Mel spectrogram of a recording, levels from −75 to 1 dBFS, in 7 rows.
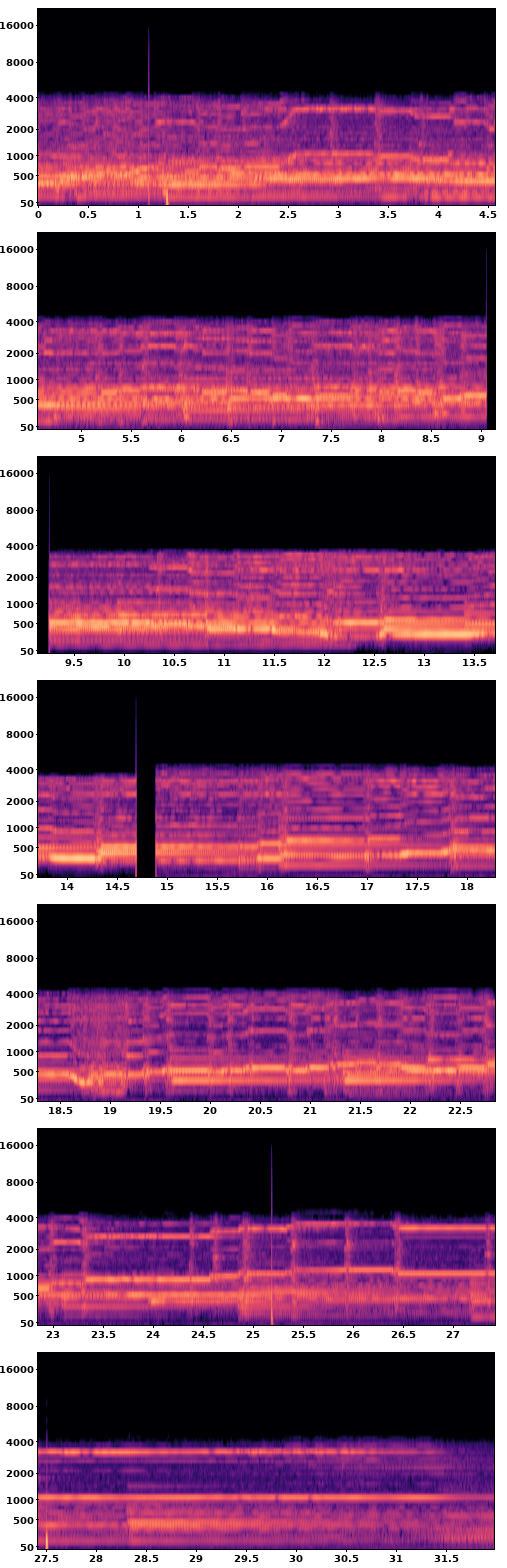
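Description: At 1.11 to 1.32 s, a loud pop arrives as two sharp thumps, about 15 dB above the sound, likely a voltage pulse from a plug or static; the waveform shows two tall spikes, the spectrogram two full-height vertical lines.

From 9.06 to 14.90 s, the input switched to a poorer device, likely a headset call profile. After a 200 ms gap, the sound turns boxy at much the same level, with a faint new hiss. The spectrogram is blank above 3.4 kHz until full bandwidth returns.

Single pops follow at 25.19 to 25.22 s and 27.51 to 27.54 s, each a lone spike with the same likely cause.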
